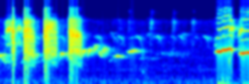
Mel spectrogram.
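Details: White-rumped shama, trapped in a backyard, singing energetically: four harsh, rasping bursts, then soft slurred whistles trailing off, and finally a pair of bright ringing upslurred notes.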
